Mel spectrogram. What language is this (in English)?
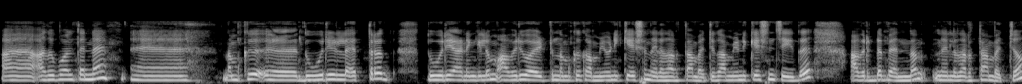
Malayalam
